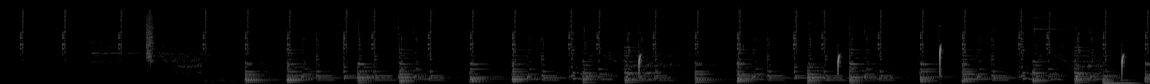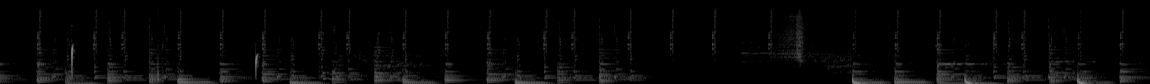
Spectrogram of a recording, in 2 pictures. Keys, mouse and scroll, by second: 0.4 n, 1.5 click, 7.2-9.4 drag, 11.9-14.5 drag, 15.5-15.8 shift+middle drag, 16.2-16.7 middle drag, 17.4 shift+middle click, 18.1 shift+middle click, 18.9-20.0 middle drag, 21.3-21.7 shift+middle drag.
